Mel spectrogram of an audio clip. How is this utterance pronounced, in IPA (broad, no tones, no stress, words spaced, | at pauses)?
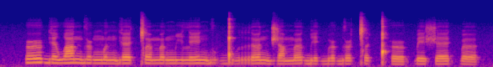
ə˞ ɡɛwandə˞ŋ͡mə ŋɡɛ ǀœmœŋ͡mile ŋɡuɡ͡ǃurœnd͡ʒa mœɡ͡beɡ͡bə˞ ɡə˞ǀəǃʰə˞ k͡peʃɛk͡pœ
